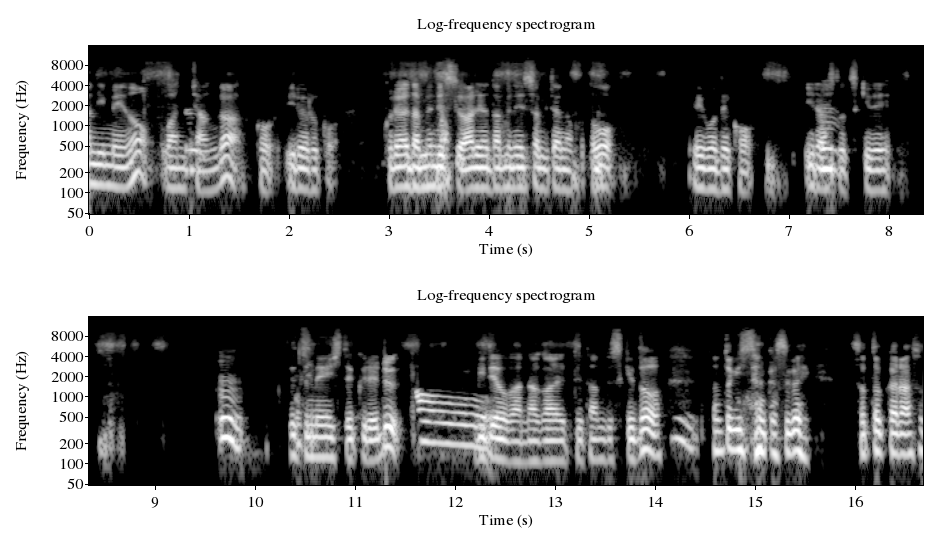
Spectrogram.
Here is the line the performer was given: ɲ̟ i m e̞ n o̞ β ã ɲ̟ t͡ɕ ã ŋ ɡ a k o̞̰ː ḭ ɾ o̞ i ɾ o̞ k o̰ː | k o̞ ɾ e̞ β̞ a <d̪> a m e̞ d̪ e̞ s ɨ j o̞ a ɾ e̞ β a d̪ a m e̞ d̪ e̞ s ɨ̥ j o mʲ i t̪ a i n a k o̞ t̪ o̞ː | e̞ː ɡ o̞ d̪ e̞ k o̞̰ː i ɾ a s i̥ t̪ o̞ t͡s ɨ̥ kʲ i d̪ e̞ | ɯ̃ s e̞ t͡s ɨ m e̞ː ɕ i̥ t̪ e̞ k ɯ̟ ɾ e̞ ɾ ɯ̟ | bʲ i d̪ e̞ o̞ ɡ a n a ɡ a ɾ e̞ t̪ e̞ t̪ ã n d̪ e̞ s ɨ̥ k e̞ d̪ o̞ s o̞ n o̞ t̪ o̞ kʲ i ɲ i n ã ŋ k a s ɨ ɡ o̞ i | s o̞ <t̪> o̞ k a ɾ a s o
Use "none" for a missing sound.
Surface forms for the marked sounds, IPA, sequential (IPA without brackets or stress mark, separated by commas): d̪, t̪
